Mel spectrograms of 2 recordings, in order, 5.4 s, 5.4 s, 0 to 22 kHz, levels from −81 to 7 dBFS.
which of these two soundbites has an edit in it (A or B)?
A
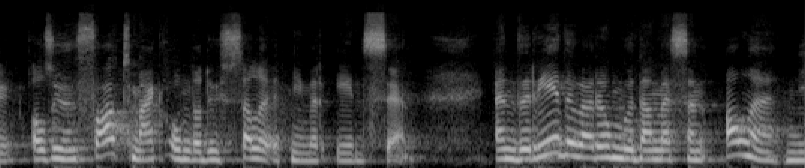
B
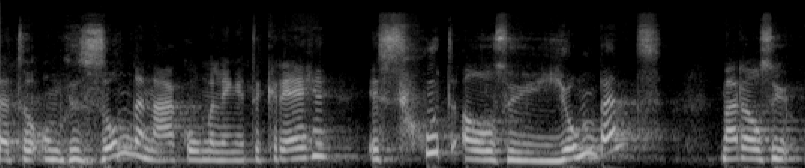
A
